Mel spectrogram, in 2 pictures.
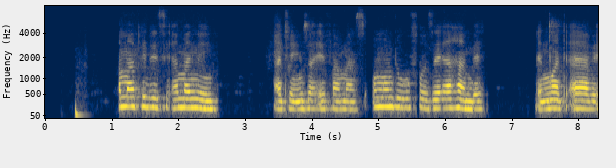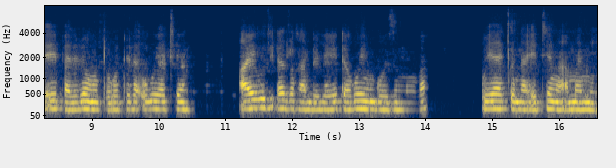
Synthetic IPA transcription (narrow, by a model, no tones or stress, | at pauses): amapʰilisiʔamaneŋi | atʰeŋiswaʔɛfamasi̥umuntʼuusɔzɛahambʱɛ | lɛ̰ŋ͡ǁwad̥ʱia̰jaβɛ̰ʔejib̥ʱalɛlwɛŋɔd̥ʱɔɣɔtʼɛla̰ʔuɣujatʰɛŋa | ajiɣutʰiʔazihambʱɛlɛɛd̥ʱwaɣujɛŋoziŋɔβa | ujaǀinaʔɛtʰɛŋaa̰maneːŋi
